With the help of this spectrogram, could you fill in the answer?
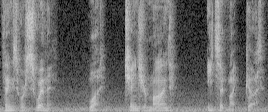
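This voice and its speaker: An actor playing a brash, cynical, profane rebel rock singer in a video game, gruff and sardonic. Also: male voice, mid-range voice, slow pace, background noise, close to an everyday voice. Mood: sardonic, low.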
